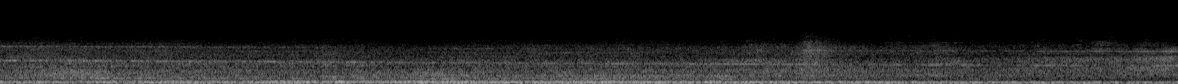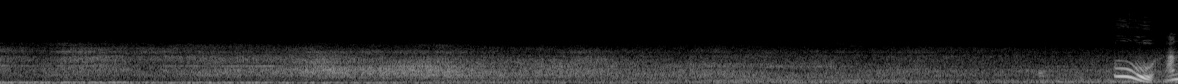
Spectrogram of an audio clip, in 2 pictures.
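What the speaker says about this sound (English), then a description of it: "EasyJet to Tenerife South, A321 Neo." EasyJet Airbus A321neo jet at Manchester Airport heading to Tenerife South, a steady distant engine roar and rumble sustained throughout, with a faint whine, moderately loud and continuous.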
